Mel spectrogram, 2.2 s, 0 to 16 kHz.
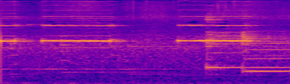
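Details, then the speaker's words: Hospital wireless nurse call system demo, emergency triggered by the washroom pull cord: loud repeating electronic alarm tones shifting in pitch, with a blue light for bathroom 1 emergency. "This is the washroom unit, which can be, in case of emergency, the patient can pull this cord. You'll get a situation like this, which will show you a blue light with bathroom number 1 having an emergency"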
